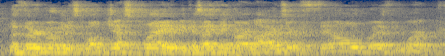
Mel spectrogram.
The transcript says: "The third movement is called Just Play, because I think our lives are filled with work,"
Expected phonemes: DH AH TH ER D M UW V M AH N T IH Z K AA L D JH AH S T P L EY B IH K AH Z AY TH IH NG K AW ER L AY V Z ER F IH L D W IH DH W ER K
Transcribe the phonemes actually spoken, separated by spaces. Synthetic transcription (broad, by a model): DH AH TH ER D M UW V M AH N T IH Z K AA L D JH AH S P L EY B IH K AH Z AY TH IH NG K AW ER L AY V Z ER F IH L D W IH DH W ER K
